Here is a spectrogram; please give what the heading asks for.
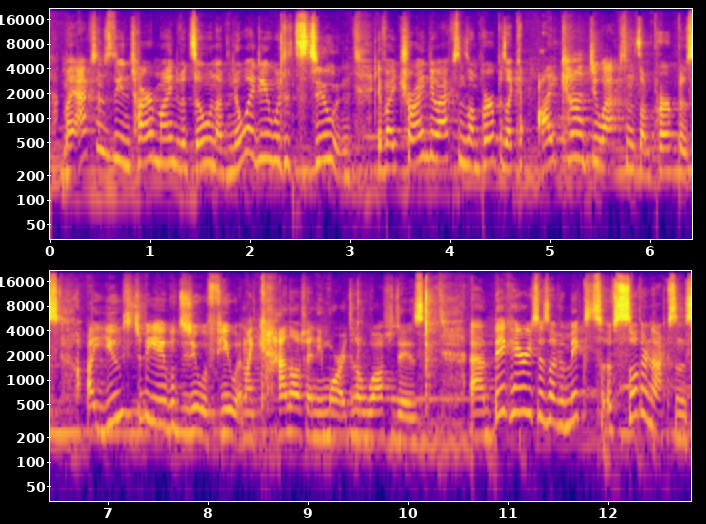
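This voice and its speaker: A young Irish woman with a Tipperary accent that carries a touch of Dublin chats warmly to her live chat, laughing easily and perking up when she greets people. Her voice sits a little high. Stream music plays clearly behind her, and her voice fades now and then as she steps away from the mic. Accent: Irish, from Tipperary with some Dublin. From Ireland. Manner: chatty, laughs often, greets chat with bursts of excitement. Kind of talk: casual chat while reading live chat and cooking. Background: background music playing.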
